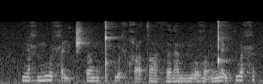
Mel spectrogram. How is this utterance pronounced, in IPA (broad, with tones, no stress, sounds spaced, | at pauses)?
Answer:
ĩ˨ ħ m u˦˨ ħ ḭ˨ t͡ʃʼ ʌ˨ m ǃʰ ṵ˦ ħ χʷ ḛ˨ tˤ a˨ θ ʌ˨ ɾ a˨ m n ṵ˨ ʁʷ a̰˨ ŋ͡ǃ ɛ̰˦ tʷ ɯ˦ ħ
